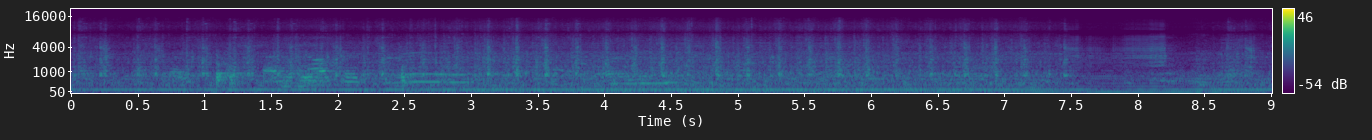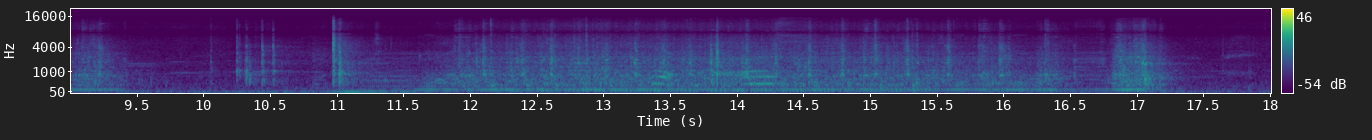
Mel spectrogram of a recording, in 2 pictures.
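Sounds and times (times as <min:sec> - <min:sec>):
sewing machine ticking: 0:00.0 - 0:07.6, 0:11.9 - 0:17.2.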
